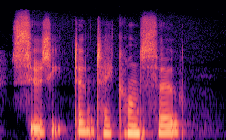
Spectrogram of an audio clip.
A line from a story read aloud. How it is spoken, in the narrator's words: whimpered the little man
